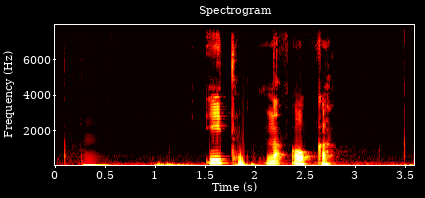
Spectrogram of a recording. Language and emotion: Russian, neutral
